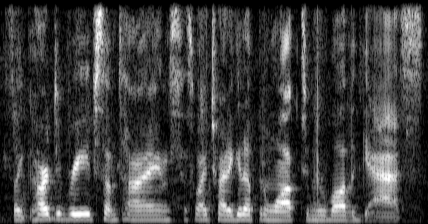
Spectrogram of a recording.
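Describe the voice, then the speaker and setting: A woman vlogging casually about her recovery, sore and short of breath, with a sore throat, talking haltingly with sighs and restarts. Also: fairly low pitch, level tone, darkish tone. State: sore and winded after surgery.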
